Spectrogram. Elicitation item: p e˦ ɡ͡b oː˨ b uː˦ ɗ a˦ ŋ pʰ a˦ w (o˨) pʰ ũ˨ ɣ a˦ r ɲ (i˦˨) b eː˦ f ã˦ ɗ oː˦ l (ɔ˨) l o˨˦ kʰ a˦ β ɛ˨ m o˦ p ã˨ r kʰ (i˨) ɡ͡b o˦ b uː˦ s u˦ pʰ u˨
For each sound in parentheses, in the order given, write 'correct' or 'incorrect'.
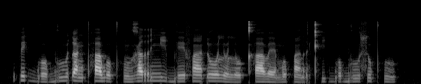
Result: correct, correct, incorrect, incorrect

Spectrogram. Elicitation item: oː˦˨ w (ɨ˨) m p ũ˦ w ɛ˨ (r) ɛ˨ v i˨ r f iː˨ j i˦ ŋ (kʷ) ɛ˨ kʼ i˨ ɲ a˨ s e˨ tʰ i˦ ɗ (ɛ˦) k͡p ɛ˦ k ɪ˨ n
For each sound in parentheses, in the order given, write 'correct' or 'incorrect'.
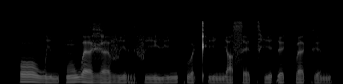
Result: incorrect, incorrect, correct, incorrect

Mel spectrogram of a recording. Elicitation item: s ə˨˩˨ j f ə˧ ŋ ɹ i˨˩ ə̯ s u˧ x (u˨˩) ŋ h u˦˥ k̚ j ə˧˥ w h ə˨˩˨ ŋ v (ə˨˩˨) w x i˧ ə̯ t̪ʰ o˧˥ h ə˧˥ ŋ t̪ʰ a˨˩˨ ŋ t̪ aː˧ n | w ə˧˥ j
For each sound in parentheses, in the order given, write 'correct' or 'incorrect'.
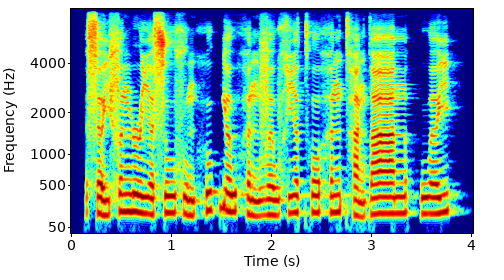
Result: incorrect, incorrect

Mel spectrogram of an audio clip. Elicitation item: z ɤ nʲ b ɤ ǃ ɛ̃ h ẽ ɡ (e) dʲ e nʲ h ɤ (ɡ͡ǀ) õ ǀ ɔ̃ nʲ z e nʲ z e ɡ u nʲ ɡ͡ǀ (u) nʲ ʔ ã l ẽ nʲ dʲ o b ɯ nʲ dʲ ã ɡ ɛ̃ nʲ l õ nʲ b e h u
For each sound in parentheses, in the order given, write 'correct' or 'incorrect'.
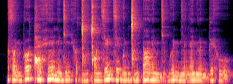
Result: incorrect, correct, incorrect

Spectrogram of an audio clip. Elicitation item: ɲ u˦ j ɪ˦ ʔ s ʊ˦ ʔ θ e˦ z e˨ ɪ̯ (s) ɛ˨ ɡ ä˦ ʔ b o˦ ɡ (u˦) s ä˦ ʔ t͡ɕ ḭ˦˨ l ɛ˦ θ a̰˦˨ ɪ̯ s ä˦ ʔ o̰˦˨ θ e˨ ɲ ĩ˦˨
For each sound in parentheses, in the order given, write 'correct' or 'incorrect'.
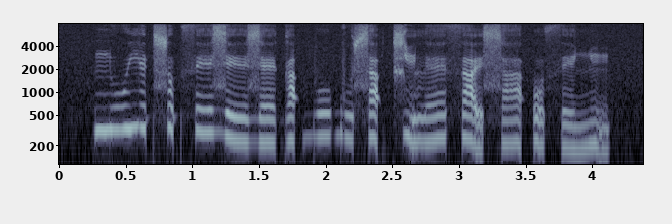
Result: incorrect, incorrect

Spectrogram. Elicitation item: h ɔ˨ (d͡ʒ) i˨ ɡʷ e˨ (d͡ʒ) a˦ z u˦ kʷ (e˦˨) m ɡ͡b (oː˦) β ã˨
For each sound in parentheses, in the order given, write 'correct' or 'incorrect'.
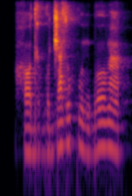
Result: incorrect, correct, incorrect, correct

